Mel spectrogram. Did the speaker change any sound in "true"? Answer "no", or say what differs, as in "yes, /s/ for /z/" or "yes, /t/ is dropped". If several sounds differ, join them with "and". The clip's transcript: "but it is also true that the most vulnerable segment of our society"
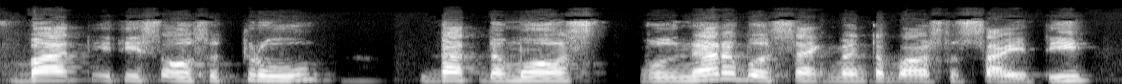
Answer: no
